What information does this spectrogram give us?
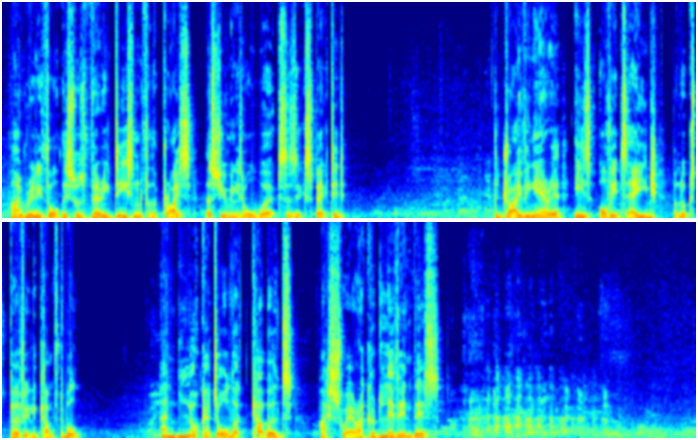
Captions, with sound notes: I really thought this was very decent for the price, assuming it all works as expected. The driving area is "of its age" but looks perfectly comfortable. And look at all the cupboards! I swear I could live in this! (cackle from outside)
